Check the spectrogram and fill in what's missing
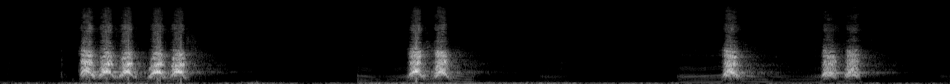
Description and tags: Barking Dog 2
Barking, Hound, Bark, Field-Recording, Dog, Night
